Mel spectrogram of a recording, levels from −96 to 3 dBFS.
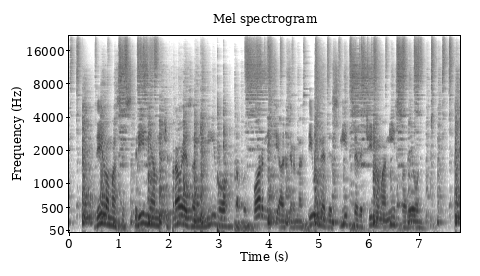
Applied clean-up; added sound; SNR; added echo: classical method log-MMSE.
